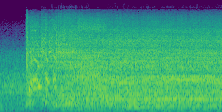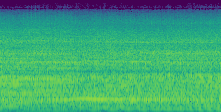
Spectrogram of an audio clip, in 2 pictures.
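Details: Car back from costly repair, cold start via remote start after sitting two days: catches at once and settles into a steady, even idle with no knocks or misses, no check engine light; normal cold start and idle.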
